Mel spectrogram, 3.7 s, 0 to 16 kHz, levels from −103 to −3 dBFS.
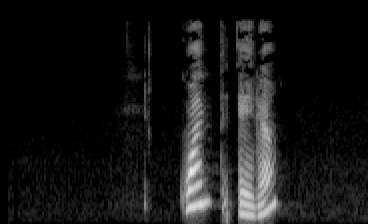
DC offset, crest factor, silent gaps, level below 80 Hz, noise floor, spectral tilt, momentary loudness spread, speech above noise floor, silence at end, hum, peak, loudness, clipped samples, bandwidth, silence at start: under 0.1%; 24 dB; none; -72 dBFS; -87 dBFS; -6.5 dB/octave; 11 LU; 64 dB; 0.95 s; none; -4 dBFS; -24 LUFS; under 0.1%; 11.5 kHz; 1.85 s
